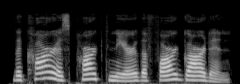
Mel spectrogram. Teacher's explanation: In America and Canada, the R is a hard R. It's rodic. Your tongue curls back, but it doesn't touch the roof of your mouth. Think of a dog growling gr.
